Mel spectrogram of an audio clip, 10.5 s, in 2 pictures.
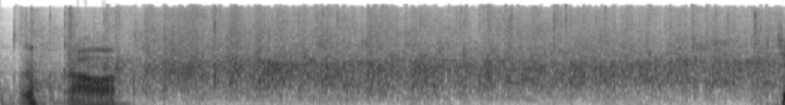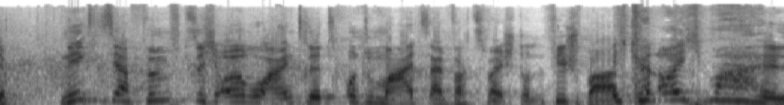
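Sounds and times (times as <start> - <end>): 
audience applause: 0.0 - 7.6
speech: 0.1 - 1.0, 5.2 - 10.4.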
